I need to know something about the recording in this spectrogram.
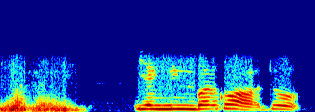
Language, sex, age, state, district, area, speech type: Manipuri, female, 18-30, Manipur, Chandel, rural, conversation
